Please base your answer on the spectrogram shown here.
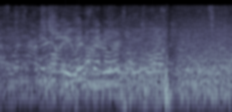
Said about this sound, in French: On les voit discuter entre elles et elles ont l'air trop contentes de se retrouver les unes les autres. Il doit y en avoir plein qui sont représentantes syndicales dans leurs différents hôtels.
